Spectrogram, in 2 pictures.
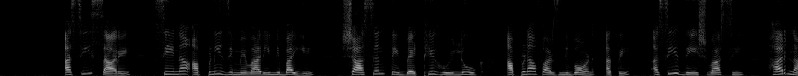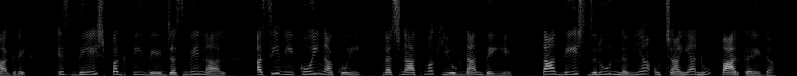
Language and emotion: Punjabi, neutral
